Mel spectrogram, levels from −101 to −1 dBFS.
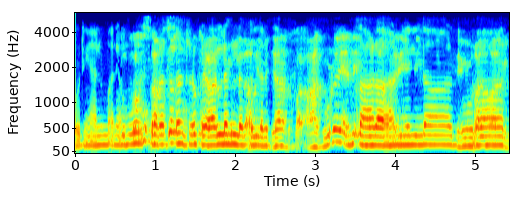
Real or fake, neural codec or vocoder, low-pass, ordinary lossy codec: fake; codec, 16 kHz, 8 kbps, FunCodec, trained on LibriTTS, 25 frames a second; 5.4 kHz; AAC, 32 kbps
